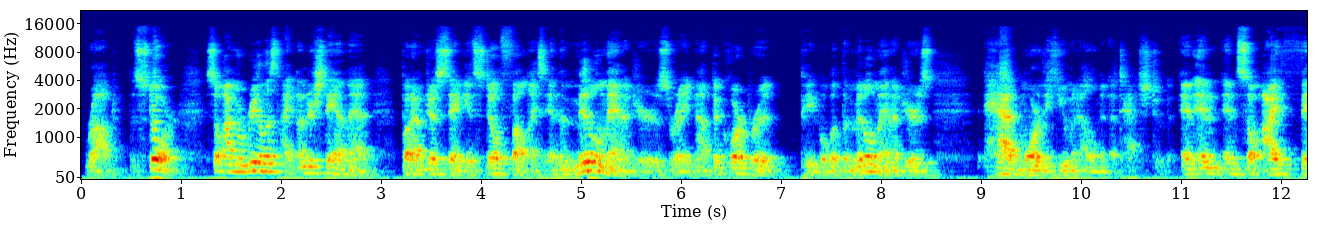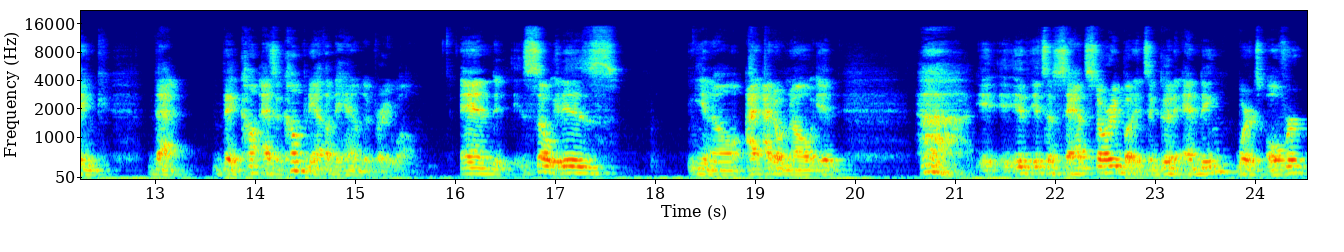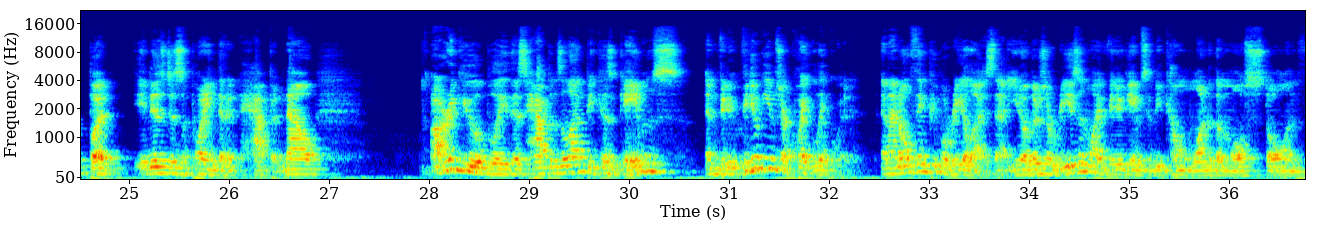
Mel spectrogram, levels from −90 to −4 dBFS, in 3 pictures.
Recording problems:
off-mic speech; far
room echo; slight; dies away in 0.3 s

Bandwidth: 15 kHz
